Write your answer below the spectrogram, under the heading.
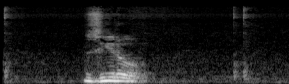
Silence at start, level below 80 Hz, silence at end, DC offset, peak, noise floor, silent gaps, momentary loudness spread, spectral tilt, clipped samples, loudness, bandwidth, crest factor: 0.05 s; -52 dBFS; 0.4 s; under 0.1%; -2 dBFS; -49 dBFS; none; 27 LU; -7 dB/octave; under 0.1%; -13 LUFS; 15.5 kHz; 16 dB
